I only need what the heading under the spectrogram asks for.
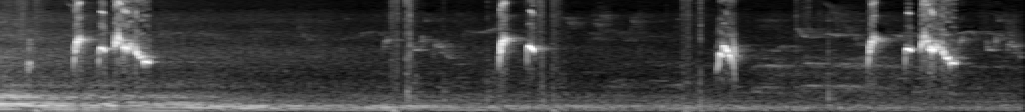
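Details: Red-whiskered bulbul, a caged songbird in Thailand, showing its song style: short sweeping whistled phrases rising and falling, in bursts of two or three notes separated by pauses, over a low background hum.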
